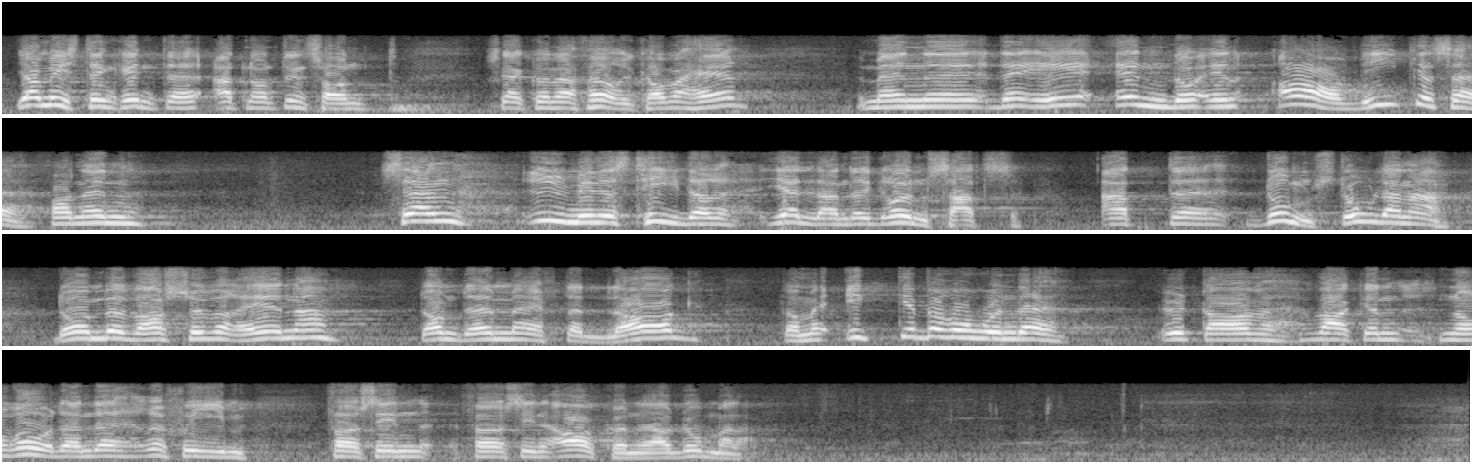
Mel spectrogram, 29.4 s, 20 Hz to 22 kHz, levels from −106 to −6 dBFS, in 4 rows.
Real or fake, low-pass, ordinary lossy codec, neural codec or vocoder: real; 7.2 kHz; none; none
